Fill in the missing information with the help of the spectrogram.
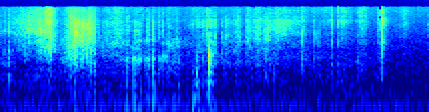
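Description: Fingers lift and flip the glossy paper pages of an open hardcover book, crinkling them, while a palm rubs across the page surface. Soft papery swishes and rustles come with low, muffled handling noise, broken by a sharp tick at about two seconds and a bright, crisp snap of a page near the end.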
